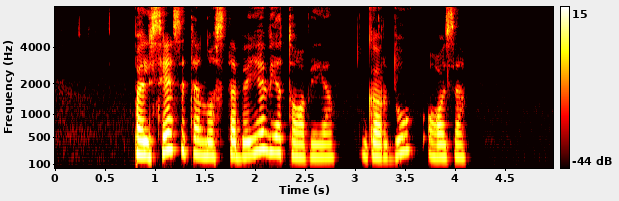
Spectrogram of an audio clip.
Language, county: Lithuanian, Kaunas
